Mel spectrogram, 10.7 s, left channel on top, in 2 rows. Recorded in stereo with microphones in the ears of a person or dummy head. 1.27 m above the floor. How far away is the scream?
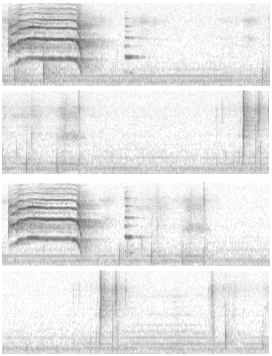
About 1.4 m.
